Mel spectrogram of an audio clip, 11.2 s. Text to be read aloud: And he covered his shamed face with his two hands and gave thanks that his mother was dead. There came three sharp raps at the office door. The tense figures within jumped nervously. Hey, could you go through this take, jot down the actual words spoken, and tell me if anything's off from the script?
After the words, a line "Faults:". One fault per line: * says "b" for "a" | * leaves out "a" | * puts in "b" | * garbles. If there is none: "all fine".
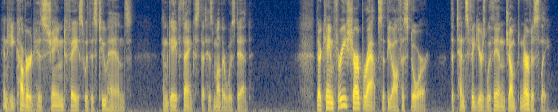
And he covered his shamed face with his two hands and gave thanks that his mother was dead. There came three sharp raps at the office door. The tense figures within jumped nervously.
Faults:
all fine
